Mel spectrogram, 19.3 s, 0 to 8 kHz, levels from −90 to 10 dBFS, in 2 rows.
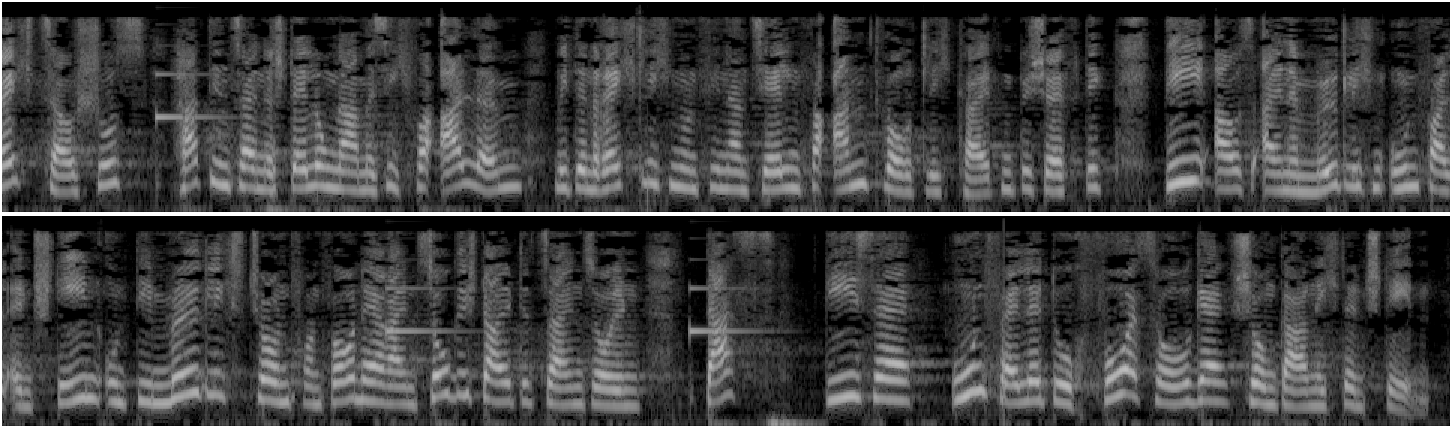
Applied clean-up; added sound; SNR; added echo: none; Piano; 13 dB; none.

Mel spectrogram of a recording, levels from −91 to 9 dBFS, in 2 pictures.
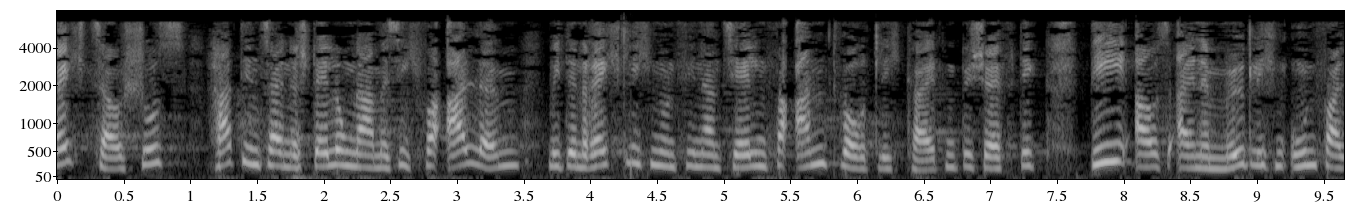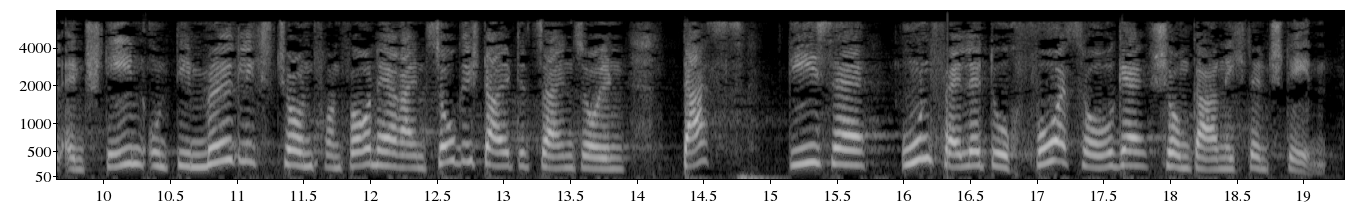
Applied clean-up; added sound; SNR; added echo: none; none; none; none.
